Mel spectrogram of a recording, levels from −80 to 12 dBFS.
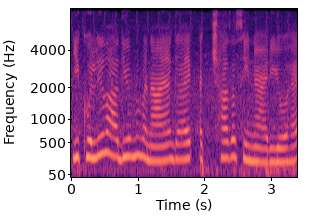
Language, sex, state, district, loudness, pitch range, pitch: Hindi, female, Gujarat, Valsad, -15 LUFS, 220-275 Hz, 255 Hz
